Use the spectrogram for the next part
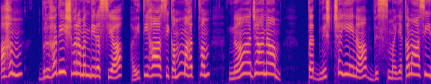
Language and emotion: Sanskrit, surprised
